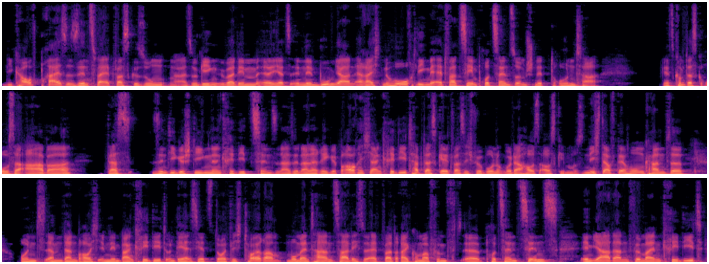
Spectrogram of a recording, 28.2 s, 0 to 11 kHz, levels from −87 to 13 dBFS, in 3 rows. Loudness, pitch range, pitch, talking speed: -19 LUFS, 110-125 Hz, 115 Hz, 185 wpm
